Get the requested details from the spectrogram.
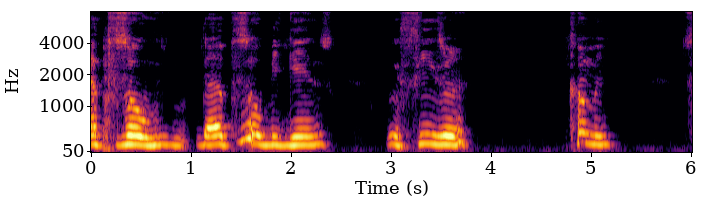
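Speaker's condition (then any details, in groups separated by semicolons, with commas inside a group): Cerebral palsy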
